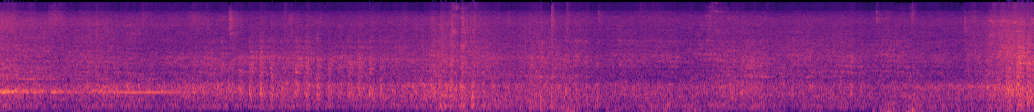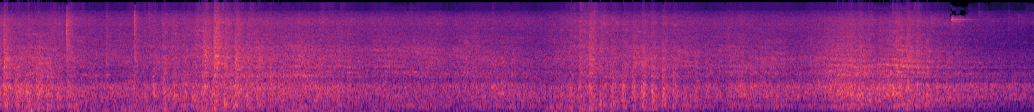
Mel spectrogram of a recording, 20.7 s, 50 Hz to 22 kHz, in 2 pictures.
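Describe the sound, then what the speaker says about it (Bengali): An Indian Railways superfast express, the Dibrugarh–Kanyakumari Vivek Express, overtakes a stopped local train at a platform on a Kolkata–Puri run. Its loud, steady rumble carries continuous wheel clatter and rail noise that swells and recedes for about twenty seconds, with no talk. "22540 ডিব্রুগড় থেকে কন্যাকুমারী বিবেক এক্সপ্রেস আমাদের এখন আপাতত ওভারটেক করে দিল"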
